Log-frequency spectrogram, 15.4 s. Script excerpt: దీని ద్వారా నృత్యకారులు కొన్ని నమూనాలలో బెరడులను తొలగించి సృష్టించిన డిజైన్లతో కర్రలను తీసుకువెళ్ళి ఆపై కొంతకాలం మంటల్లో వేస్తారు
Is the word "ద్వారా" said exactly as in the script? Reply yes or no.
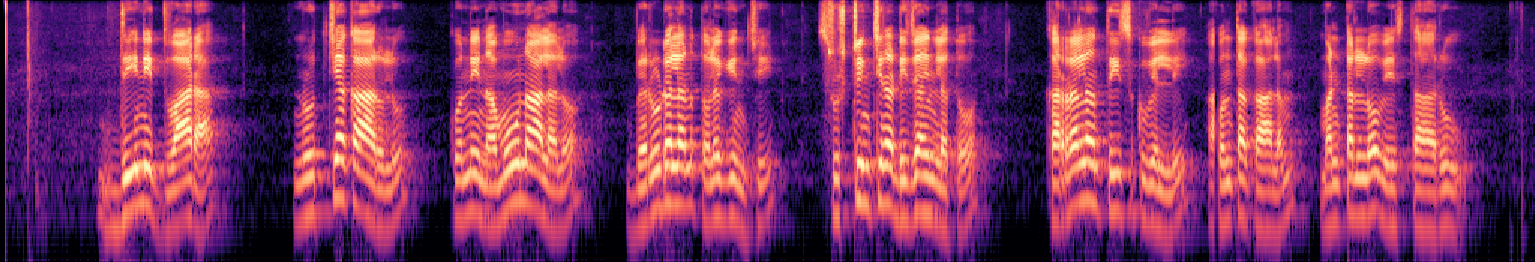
yes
